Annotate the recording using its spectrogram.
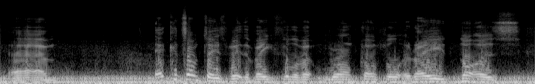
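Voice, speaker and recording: Fairly even intonation runs through moderately paced speech amid noticeable background noise. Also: man. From Scotland. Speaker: motovlogger. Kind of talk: casual moto vlog talk to camera. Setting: outdoors, riding a motorcycle.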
